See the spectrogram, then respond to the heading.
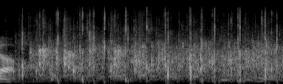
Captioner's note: applause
